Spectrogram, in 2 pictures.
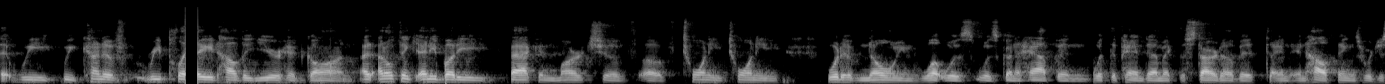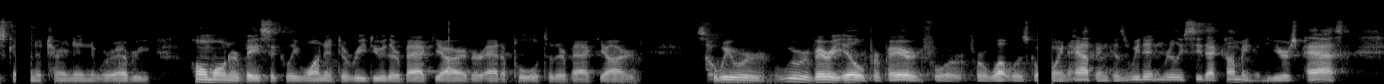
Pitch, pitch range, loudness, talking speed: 100 Hz, 90-110 Hz, -24 LUFS, 190 wpm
